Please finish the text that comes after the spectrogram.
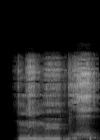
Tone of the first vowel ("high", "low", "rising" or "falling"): low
